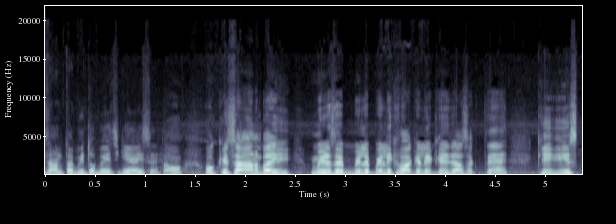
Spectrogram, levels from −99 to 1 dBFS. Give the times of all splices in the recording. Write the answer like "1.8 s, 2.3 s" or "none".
1.3 s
